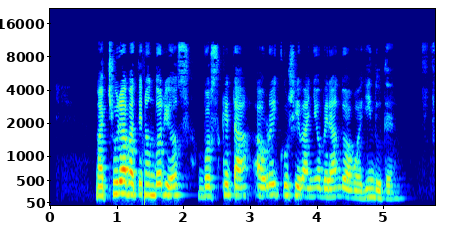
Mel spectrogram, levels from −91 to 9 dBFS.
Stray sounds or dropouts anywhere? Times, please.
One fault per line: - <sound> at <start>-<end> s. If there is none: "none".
- dropout at 1.4-1.4 s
